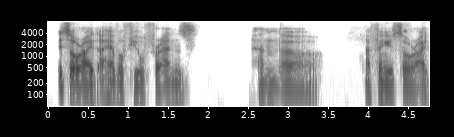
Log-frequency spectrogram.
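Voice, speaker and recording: A man with a Romanian accent speaks at a moderate pace in a very deep, low pitch, his intonation fairly even. The sound is dry and close with no echo, over a quiet background. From Romania, Banat region (Lugoj, Timișoara). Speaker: former student living abroad. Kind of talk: interview. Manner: halting.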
